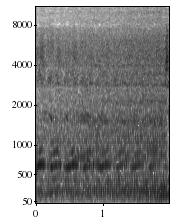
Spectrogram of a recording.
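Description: A man's voice over a microphone and loudspeaker, with a steady hum and background noise underneath.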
